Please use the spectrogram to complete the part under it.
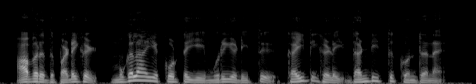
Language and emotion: Tamil, neutral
